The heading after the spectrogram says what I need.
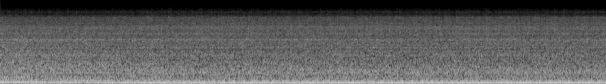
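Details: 1968 Mustang 289 V8, first start after sitting 30 years: steady, even low rumble with no knocks or misses; smooth healthy idle, oil pressure good.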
